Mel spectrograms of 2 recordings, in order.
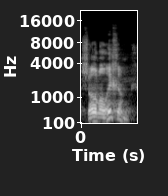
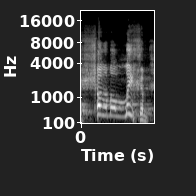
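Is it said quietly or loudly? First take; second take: quietly; loudly. First: It is said quietly. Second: It is said loudly.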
